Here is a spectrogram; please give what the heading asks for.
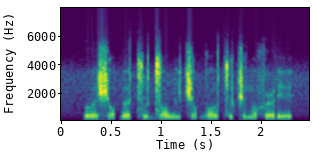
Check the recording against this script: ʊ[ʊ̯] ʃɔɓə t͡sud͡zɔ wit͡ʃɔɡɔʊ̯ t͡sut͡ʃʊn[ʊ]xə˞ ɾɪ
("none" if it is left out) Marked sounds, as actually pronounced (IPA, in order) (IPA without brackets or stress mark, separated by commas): ə̯, ɔ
